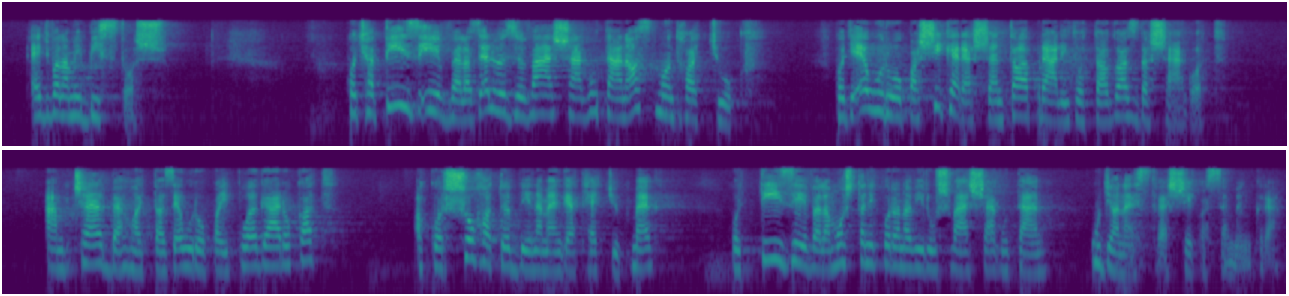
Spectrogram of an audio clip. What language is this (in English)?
Hungarian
